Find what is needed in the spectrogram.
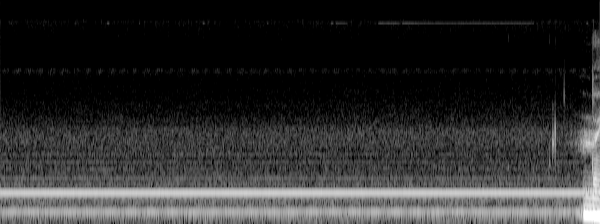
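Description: Steady electrical hum: a low tone and a higher tone held level and unchanging throughout.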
